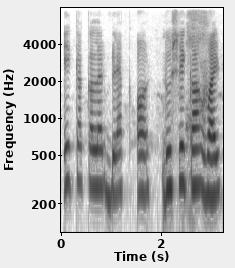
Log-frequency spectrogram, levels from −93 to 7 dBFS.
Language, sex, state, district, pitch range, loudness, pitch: Hindi, female, West Bengal, Alipurduar, 250-285 Hz, -21 LUFS, 270 Hz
